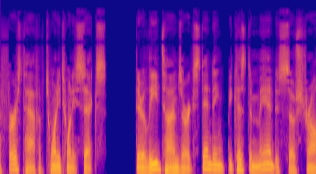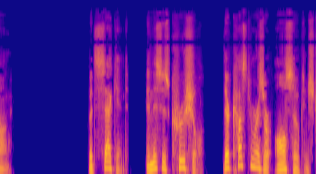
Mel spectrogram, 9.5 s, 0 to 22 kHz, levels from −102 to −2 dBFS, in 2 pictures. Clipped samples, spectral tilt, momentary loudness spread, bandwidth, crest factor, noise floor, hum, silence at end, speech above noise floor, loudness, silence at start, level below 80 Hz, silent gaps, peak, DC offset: under 0.1%; -6 dB/octave; 9 LU; 14.5 kHz; 20 dB; under -90 dBFS; none; 0.05 s; over 66 dB; -25 LUFS; 0 s; -50 dBFS; 1.63-2.02 s, 4.95-6.05 s, 6.72-6.92 s, 7.87-8.08 s; -6 dBFS; under 0.1%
